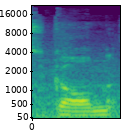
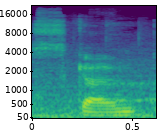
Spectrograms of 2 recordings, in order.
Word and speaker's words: scone: i get shouted at it is pronounced scone not scone and they've got jam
